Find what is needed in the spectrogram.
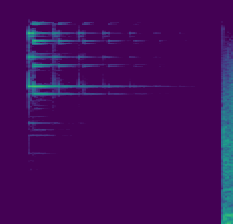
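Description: A single bright, high chime of a logo sting, struck about a third of a second in and fading away within a second.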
